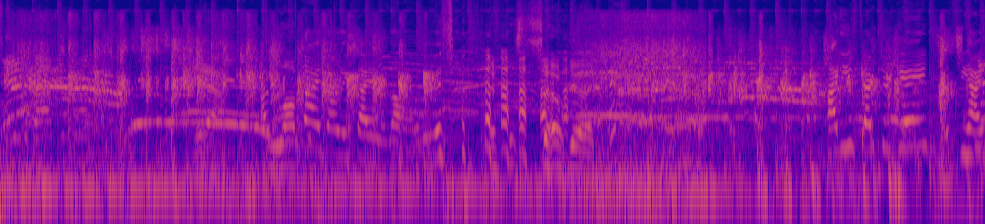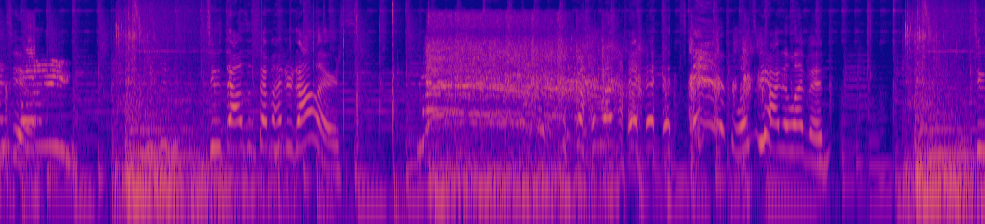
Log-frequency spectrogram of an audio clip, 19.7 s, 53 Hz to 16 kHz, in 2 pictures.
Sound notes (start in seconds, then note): 6.3 applause and cheering; 12.8 applause and cheering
